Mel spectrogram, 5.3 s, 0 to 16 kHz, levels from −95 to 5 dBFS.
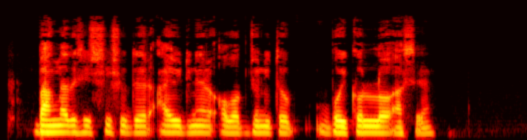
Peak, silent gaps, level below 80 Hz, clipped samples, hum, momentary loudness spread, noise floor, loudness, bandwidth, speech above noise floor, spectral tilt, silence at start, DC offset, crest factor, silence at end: -2 dBFS; none; -66 dBFS; under 0.1%; none; 13 LU; -83 dBFS; -24 LUFS; 10 kHz; 59 dB; -7 dB/octave; 0.35 s; under 0.1%; 24 dB; 0.95 s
